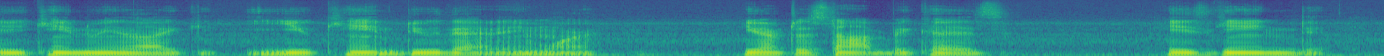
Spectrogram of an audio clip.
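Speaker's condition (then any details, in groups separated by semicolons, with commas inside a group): Traumatic brain injury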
